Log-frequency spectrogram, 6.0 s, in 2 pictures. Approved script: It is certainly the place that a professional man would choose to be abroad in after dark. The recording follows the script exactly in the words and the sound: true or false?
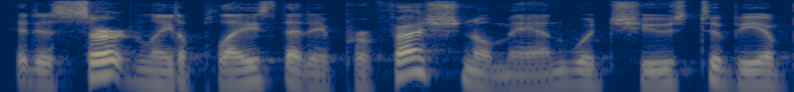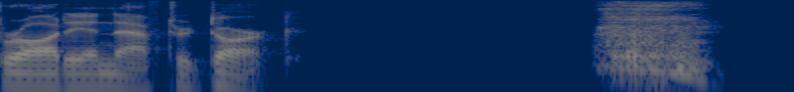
false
